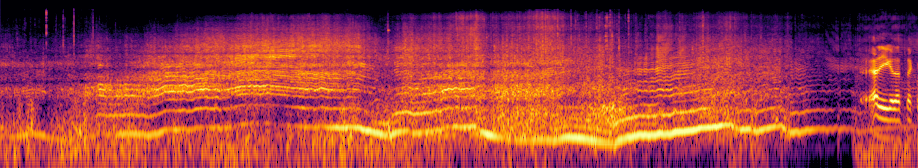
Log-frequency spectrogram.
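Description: A rally car engine roars and revs hard as the car passes close by.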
